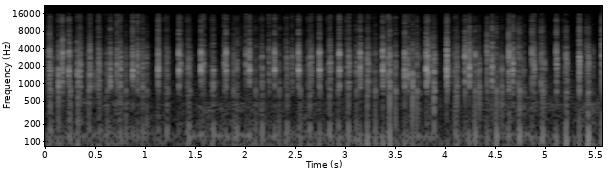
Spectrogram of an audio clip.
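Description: Fingertips click the buttons and triggers of a handheld black plastic gamepad held in both hands. About 38 quick, sharp plastic clicks come in an uneven, steady stream over five and a half seconds. Each is bright and dry with almost no low end, and stops instantly without ringing.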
